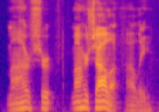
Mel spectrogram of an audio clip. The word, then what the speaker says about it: Mahershala Ali: It's Mahershala what pronunciation? Mahershala Ali.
